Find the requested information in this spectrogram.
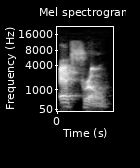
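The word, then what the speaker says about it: עפרון: And that's why even though Ephron is spelled Ayin Pei Resh Vav Nun, but if you put the O vowel on the Resh, so you don't really need a Vav, and it'll still read Ephron.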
